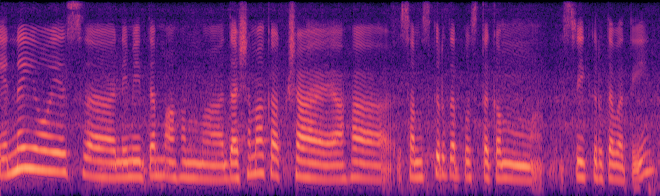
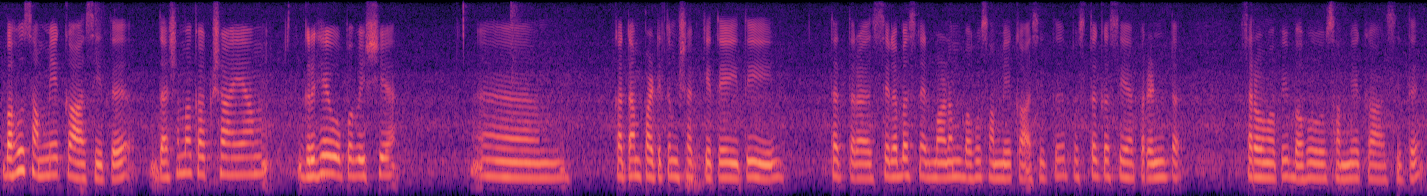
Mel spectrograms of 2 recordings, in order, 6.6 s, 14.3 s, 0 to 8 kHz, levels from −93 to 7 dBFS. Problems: constant background noise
